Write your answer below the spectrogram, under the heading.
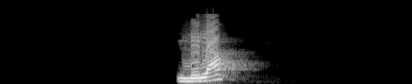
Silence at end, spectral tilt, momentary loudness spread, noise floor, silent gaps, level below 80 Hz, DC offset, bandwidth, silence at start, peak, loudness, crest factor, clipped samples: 1.7 s; -5.5 dB/octave; 22 LU; -89 dBFS; none; -52 dBFS; under 0.1%; 11.5 kHz; 1.75 s; 0 dBFS; -8 LUFS; 14 dB; under 0.1%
